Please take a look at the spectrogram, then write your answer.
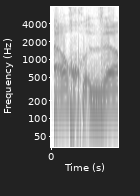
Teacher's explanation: أخذ خاءnya ditebalkan ya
